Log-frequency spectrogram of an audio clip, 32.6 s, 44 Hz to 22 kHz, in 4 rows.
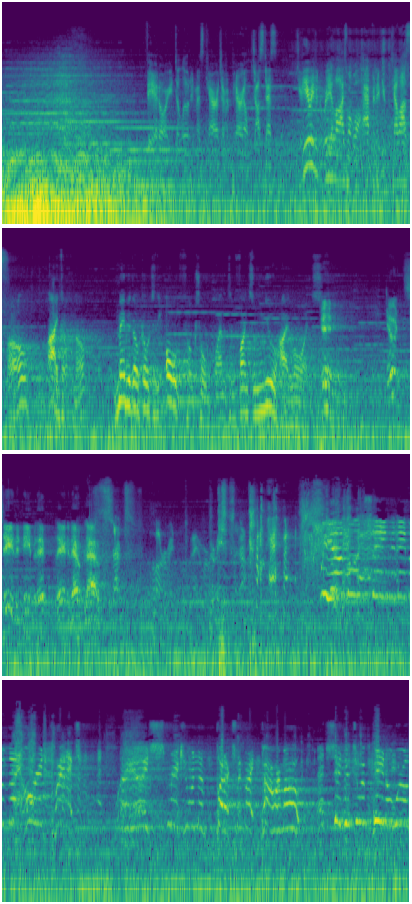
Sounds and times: Music: 0:00.0 - 0:32.6
Speech synthesizer: 0:02.9 - 0:15.0, 0:15.9 - 0:32.6.

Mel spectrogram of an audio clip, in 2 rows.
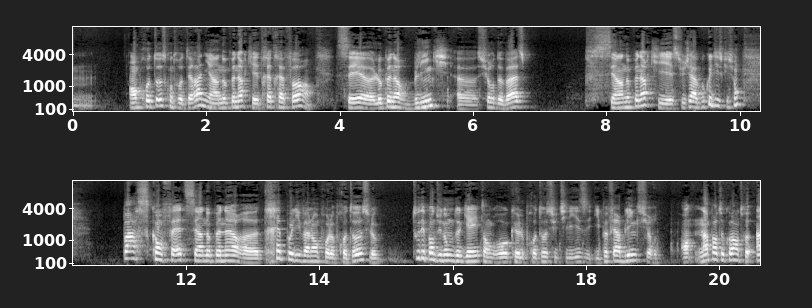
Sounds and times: Speech: 0:00.0 - 0:06.9, 0:07.7 - 0:10.1, 0:11.0 - 0:20.6.

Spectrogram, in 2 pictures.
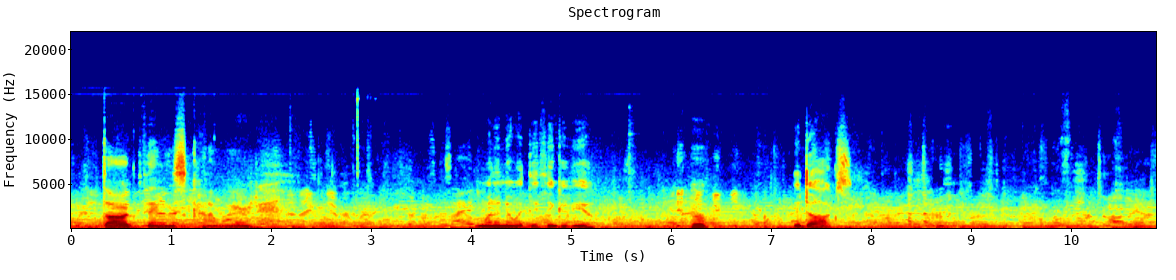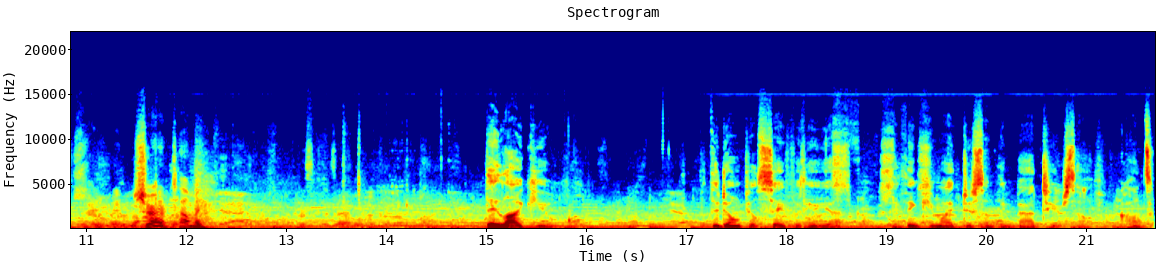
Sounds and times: Music: 0:00.0 - 0:21.6.

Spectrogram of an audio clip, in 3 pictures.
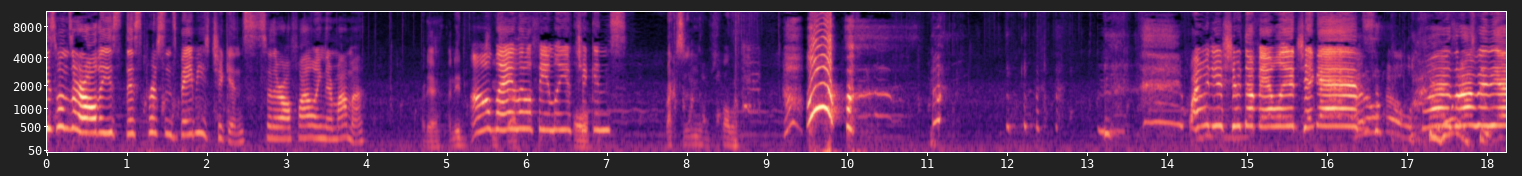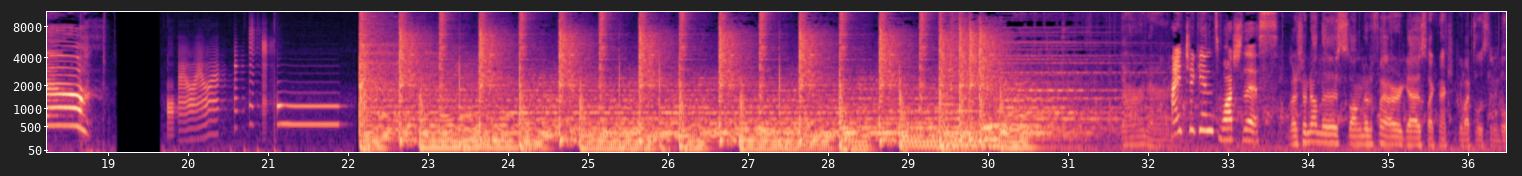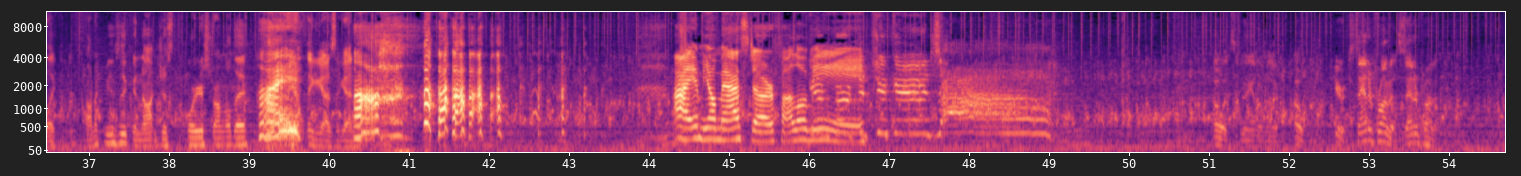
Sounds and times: Music: 0:22.2 - 0:32.5.

